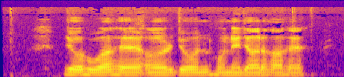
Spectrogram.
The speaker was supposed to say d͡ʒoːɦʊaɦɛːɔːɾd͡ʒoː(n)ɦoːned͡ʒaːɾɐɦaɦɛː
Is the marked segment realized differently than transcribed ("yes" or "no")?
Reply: no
